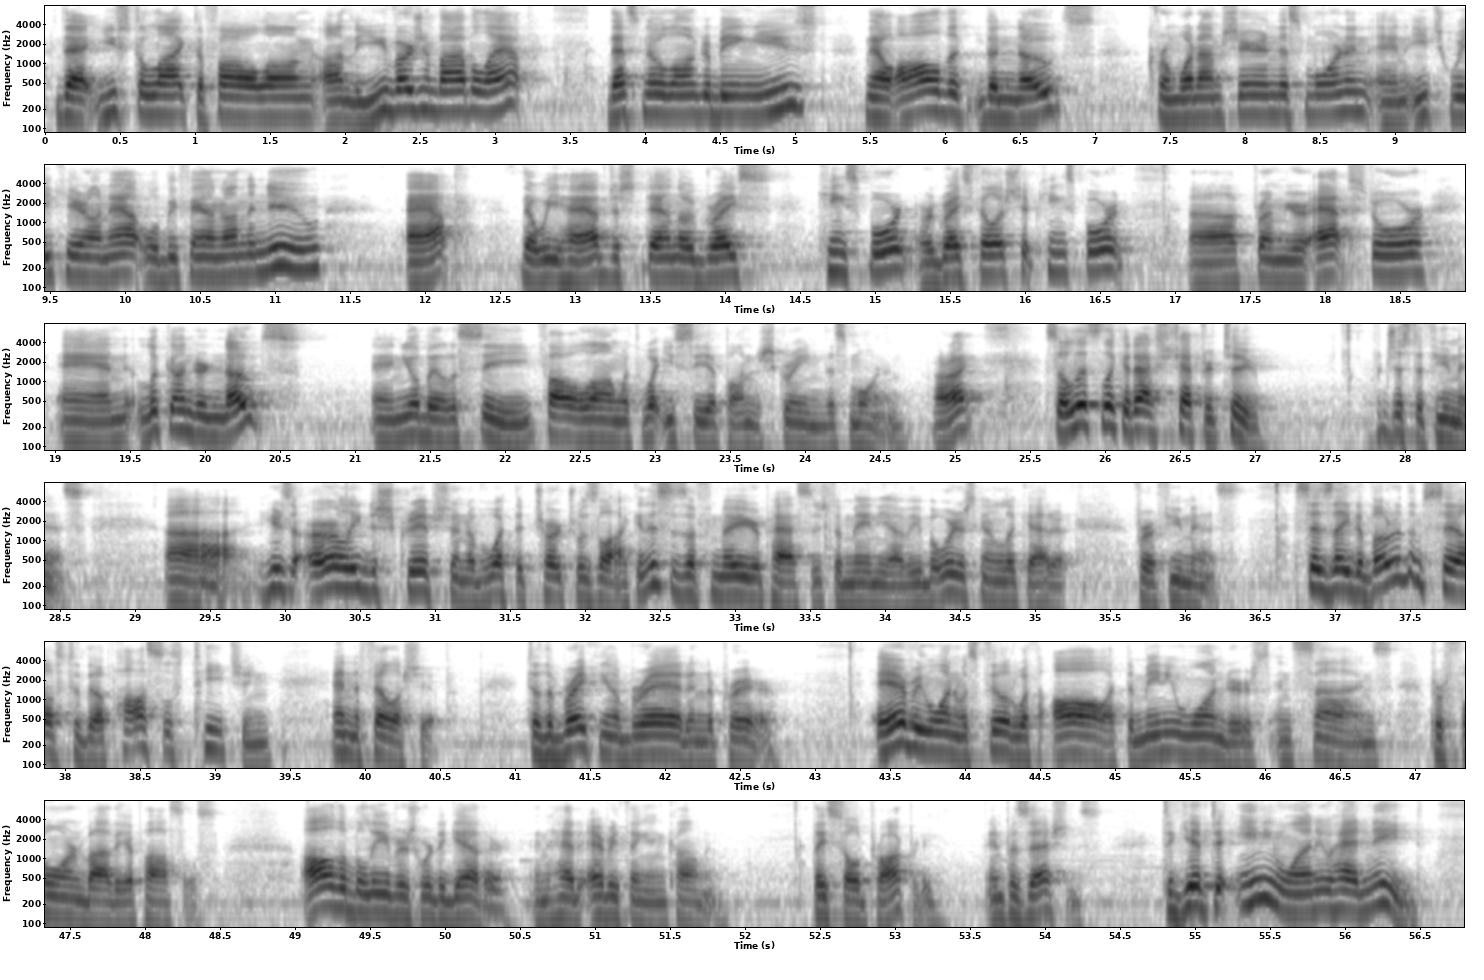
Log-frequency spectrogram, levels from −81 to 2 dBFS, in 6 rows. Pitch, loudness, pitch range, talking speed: 145 Hz, -21 LUFS, 130-165 Hz, 190 wpm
